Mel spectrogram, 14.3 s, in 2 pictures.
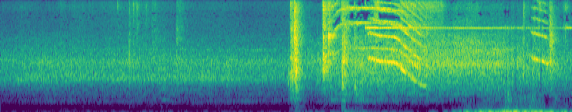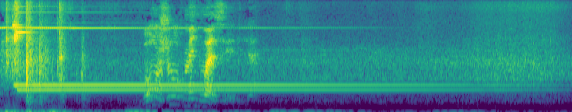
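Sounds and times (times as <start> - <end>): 
shop door bell: 4.2 - 13.6.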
